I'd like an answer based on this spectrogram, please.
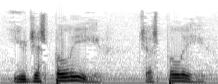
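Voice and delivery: calm a frightened father; quiet tender comfort; gentle reassurance. Retold or imitated. Jesus reassuring Jairus.

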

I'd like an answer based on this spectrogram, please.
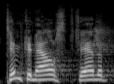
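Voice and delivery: normal talking voice

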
